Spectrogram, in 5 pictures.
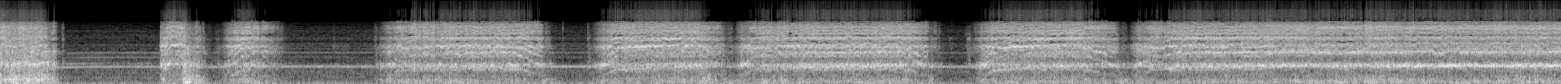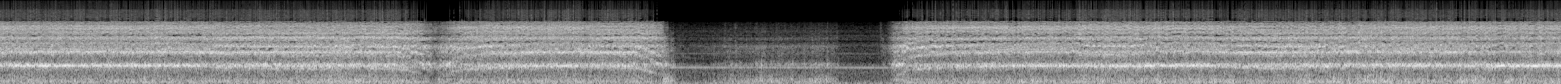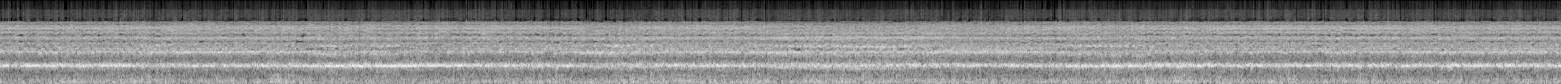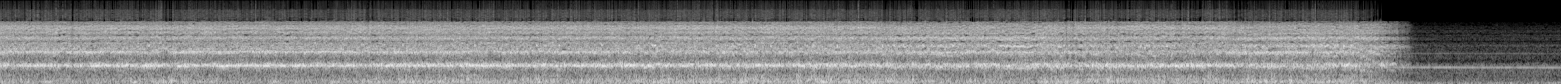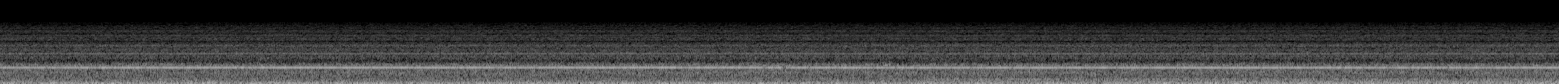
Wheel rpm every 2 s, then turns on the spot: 70, 50, 110, 150, 120, 140, 220, 230, 230, 160, 180, 20, 170, 220, 220, 220, 230, 220, 230, 220, 220, 220, 230, 230, 230, 230, 230, 230, 210, 210, 30, 0, 0, 0, 0, 0, 0, 0, 0.
8-10 22-24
